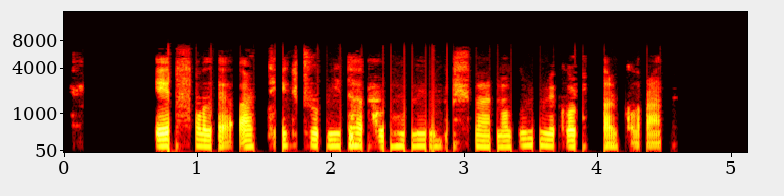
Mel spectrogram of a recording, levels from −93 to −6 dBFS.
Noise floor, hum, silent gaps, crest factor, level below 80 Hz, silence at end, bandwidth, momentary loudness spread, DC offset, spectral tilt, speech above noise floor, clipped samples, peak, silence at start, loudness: under -90 dBFS; none; 0.16-0.69 s; 22 dB; -54 dBFS; 0.65 s; 7.2 kHz; 9 LU; under 0.1%; -7 dB/octave; over 65 dB; under 0.1%; -4 dBFS; 0.1 s; -26 LUFS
